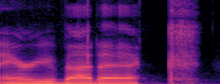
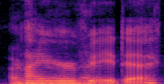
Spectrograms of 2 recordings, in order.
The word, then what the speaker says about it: Ayurvedic: a close friend who has like an Ayurvedic brand with like a bunch of different ritual oils, navel oils, things like that.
